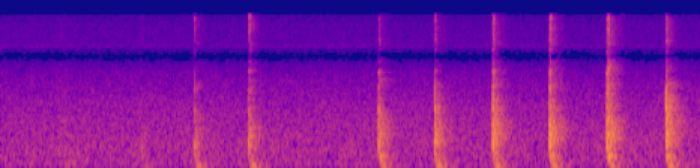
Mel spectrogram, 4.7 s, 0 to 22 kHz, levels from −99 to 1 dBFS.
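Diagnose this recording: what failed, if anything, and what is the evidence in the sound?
Nothing in the signal chain has failed: the recording comes through intact, with no dropouts, clicks, distortion or timing disturbances anywhere in it.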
